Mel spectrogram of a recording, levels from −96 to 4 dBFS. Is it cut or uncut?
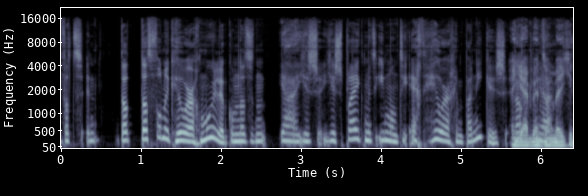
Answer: uncut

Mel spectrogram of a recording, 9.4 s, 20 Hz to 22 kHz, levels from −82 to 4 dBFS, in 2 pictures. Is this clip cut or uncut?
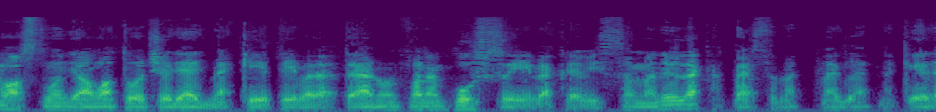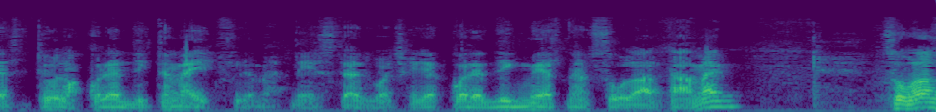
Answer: cut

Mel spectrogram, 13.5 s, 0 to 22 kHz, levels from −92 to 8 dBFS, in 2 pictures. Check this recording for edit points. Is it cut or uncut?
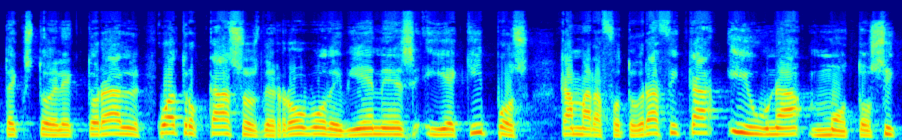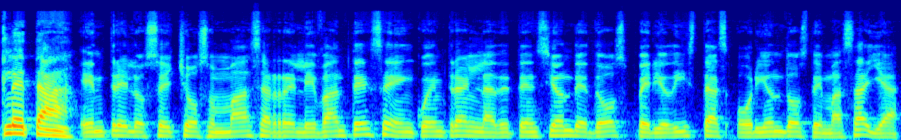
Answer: cut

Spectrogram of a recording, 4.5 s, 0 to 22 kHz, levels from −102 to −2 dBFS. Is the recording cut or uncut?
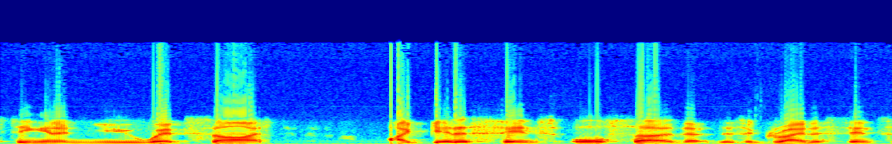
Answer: uncut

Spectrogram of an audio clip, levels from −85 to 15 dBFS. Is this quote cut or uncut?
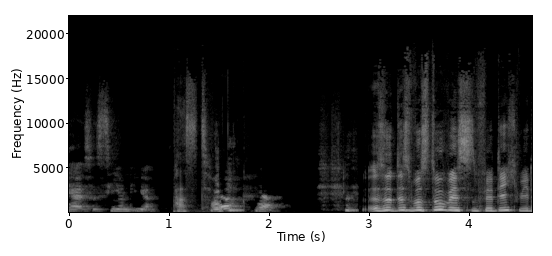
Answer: cut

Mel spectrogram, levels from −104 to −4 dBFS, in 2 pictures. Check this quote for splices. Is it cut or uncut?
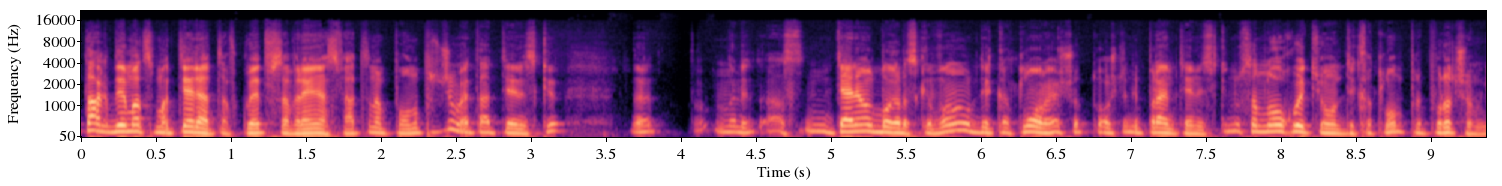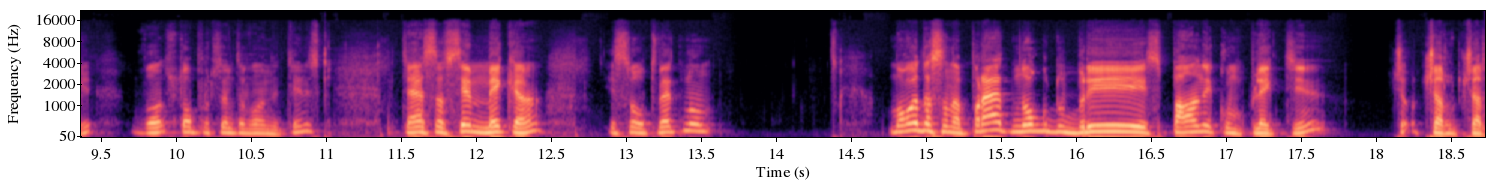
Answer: uncut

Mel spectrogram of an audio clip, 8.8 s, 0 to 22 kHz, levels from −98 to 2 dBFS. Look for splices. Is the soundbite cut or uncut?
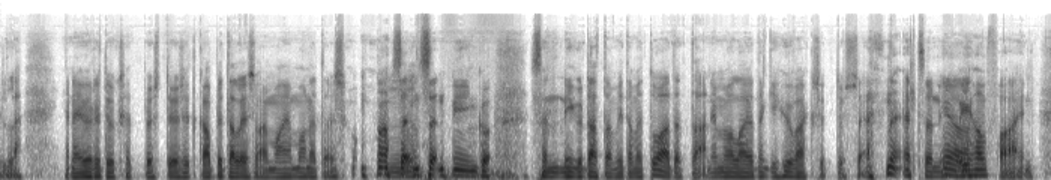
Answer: uncut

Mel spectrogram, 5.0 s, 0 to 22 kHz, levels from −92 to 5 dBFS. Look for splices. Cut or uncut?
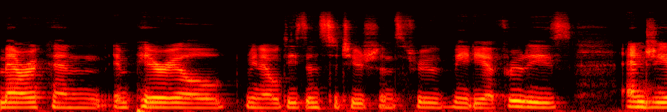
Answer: cut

